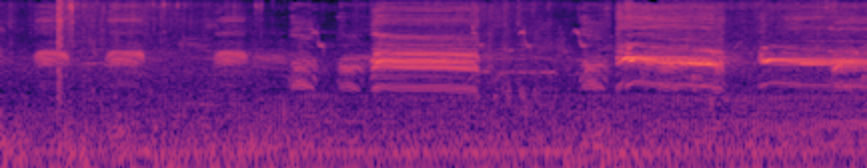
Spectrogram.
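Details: Many crows fighting with eagles over food. Harsh, harmonic caws are repeated and overlap, some short and some drawn out. A steady low rumbling background noise runs throughout.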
